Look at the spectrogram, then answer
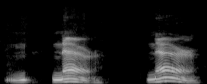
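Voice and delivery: Australian "no" with a bent, drawn vowel; Aussie accent. Shown as a demonstration. Explaining how Australians say no, Aussie accent. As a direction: say "no" like an Aussie, closer to "naur". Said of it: "interesting thing about the Aussie accent".

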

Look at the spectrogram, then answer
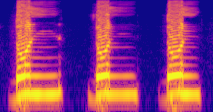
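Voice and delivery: short u in دن, then hum the n; damma tanween. Shown as a demonstration. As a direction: say دن as "dun" with a held n. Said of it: "صوت نون ساكنة بعد الدال المضمومة". (نطق دن "دُنْ" بنون ساكنة)

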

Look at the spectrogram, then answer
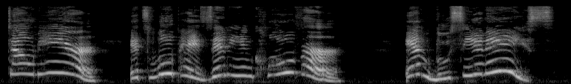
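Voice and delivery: high, loud call from far above. Acted. Tall sunflower calling down to her friends, high and loud. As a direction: shout down to the friends below.

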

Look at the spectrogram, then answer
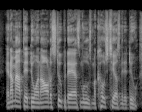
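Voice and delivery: usual speaking voice

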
